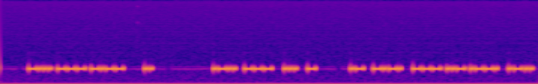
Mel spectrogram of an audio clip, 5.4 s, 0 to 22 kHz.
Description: Morse code, heard as a keyed tone, about 50 wpm, 630 Hz. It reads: BOY I LOST A COUPL
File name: archived / CRSnet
